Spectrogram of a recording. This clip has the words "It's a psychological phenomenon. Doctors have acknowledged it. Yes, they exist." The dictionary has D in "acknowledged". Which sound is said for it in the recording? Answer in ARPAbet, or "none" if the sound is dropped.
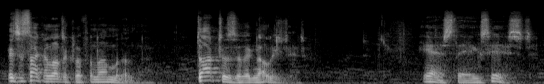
D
